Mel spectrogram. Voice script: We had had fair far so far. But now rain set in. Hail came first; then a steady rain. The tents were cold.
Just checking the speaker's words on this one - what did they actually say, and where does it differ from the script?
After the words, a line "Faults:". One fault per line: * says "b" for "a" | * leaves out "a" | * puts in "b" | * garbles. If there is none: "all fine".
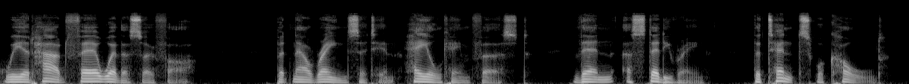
We had had fair weather so far. But now rain set in. Hail came first; then a steady rain. The tents were cold.
Faults:
* says "weather" for "far"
